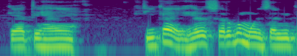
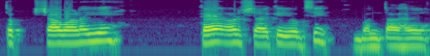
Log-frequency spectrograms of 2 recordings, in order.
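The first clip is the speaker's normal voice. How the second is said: slow explaining; slower than usual. Shown as a demonstration. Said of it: "तो छा वर्ण किसके योग से बनता है?".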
